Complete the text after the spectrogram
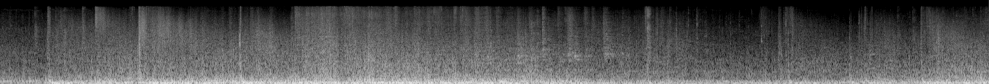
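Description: A submachine gun fires in short bursts.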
